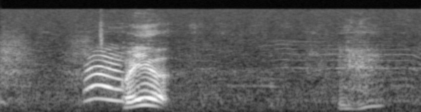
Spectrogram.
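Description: A man's short wordless vocal exclamation about half a second in, its pitch rising and falling, then a brief low murmur near the end.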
